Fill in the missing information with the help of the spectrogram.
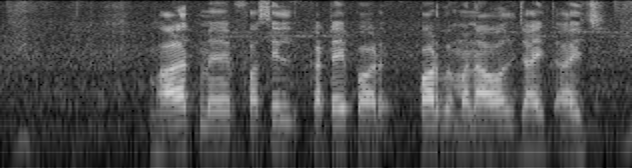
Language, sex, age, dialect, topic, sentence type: Maithili, male, 25-30, Southern/Standard, agriculture, statement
